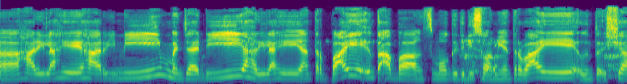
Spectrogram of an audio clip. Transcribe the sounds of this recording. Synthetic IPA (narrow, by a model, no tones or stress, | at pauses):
ɦaɾilaɦɪrɦaɾinimə̃ɲd͡ʒadiɦaɾilaɦɪrjaŋt̪ərbaɪʔunt̪ʊk̚abaŋsəmoɡad͡ʒadisuwamĩant̪ərbaɪʔunt̪ʊk̚ʃa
